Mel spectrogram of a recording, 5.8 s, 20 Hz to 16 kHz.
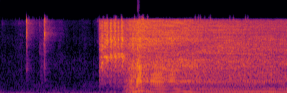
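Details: Honda CBR250RR MC22 four-cylinder carbureted motorcycle with quiet exhaust, carbs already cleaned, starting and idling unevenly with a stumbling exhaust pop; misfire later traced to two separate cylinders.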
